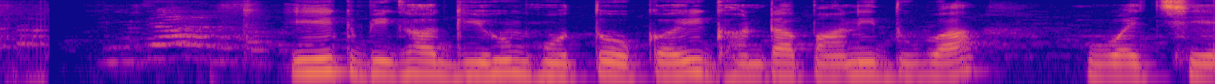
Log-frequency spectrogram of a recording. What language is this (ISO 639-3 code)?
mag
